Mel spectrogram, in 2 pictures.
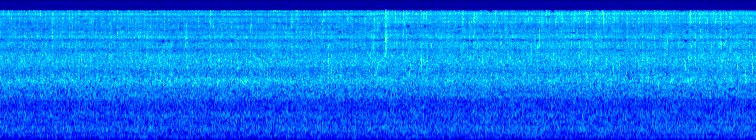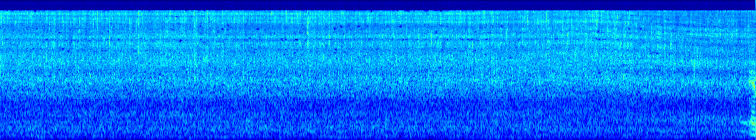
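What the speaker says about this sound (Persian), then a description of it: "این آب زیبا آرامش دهنده واقعا جای زیباست" Water from a mountain stream rushes steadily and evenly, a constant broadband wash that holds at the same level for the whole stretch, with no voices on top.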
